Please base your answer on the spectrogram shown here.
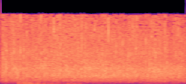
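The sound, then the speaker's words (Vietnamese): Loud, dense applause from a church audience during a service, steady, even clapping from many hands filling the whole moment without a break. “Mời thưa anh chị em, phải vỗ tay thật to lên nữa mới đúng hơn nữa, thưa anh chị em.”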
